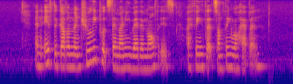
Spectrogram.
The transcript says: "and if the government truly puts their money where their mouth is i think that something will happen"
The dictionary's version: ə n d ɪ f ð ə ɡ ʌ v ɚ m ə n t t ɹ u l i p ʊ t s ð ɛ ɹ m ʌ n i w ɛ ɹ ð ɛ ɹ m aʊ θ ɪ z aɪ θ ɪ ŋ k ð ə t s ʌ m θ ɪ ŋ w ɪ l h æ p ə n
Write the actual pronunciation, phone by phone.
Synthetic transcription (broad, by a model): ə n ɪ f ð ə ɡ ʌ v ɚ m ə n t t ɹ u l i p ʊ t s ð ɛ m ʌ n i w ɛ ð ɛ m aʊ θ ɪ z aɪ θ ɪ ŋ k ð ə t s ʌ m θ ɪ ŋ w ɪ l h æ p ə n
